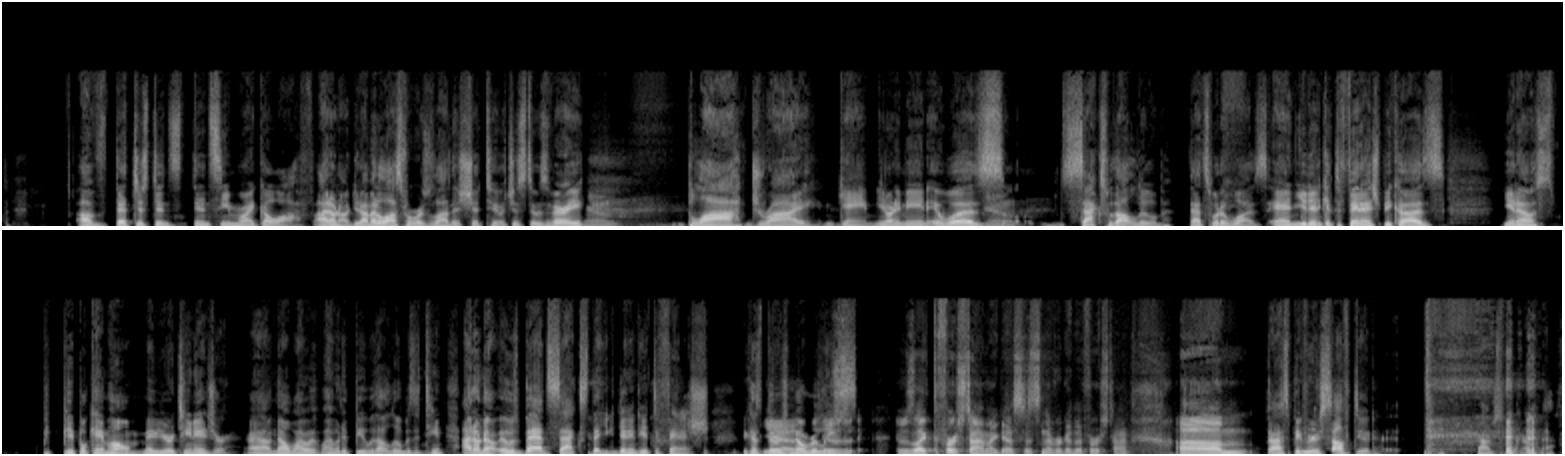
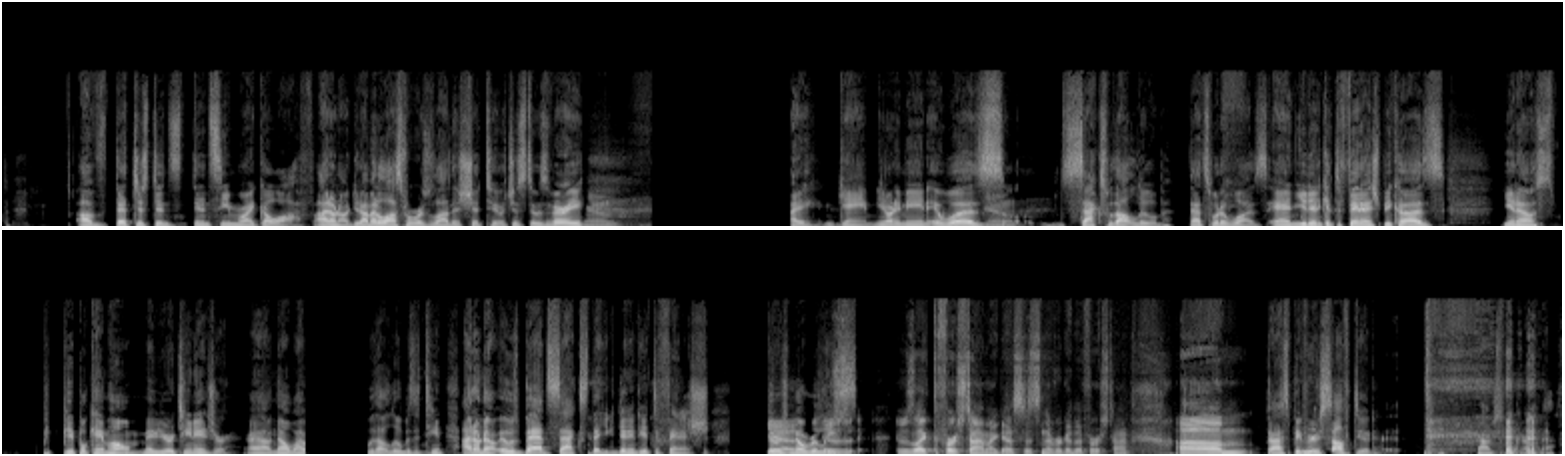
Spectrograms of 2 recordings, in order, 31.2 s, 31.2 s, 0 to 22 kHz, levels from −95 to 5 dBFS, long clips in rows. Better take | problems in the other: first | audio cutting out; at 6.5 s for 1.5 s, at 19 s for 0.5 s and at 23 s

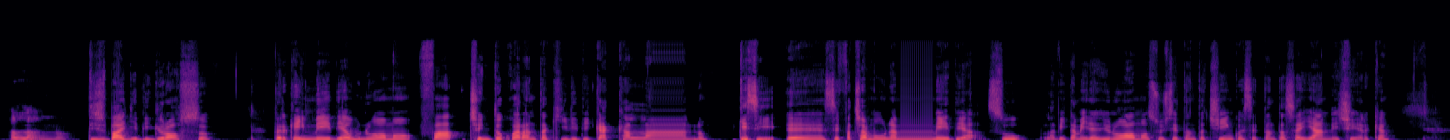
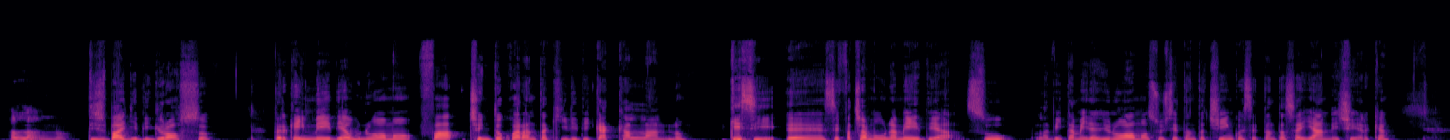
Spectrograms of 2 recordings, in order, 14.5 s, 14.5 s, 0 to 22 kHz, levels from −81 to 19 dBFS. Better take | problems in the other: second | audio freezing; at 6.5 s and at 9 s

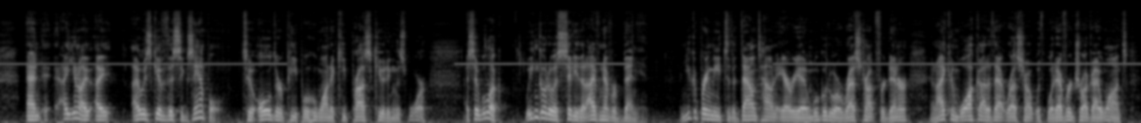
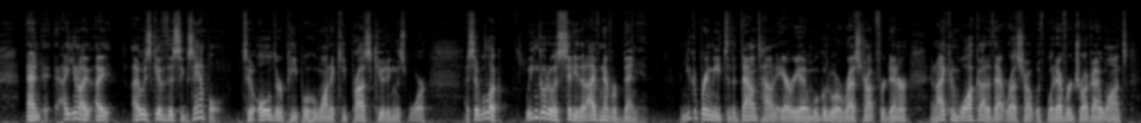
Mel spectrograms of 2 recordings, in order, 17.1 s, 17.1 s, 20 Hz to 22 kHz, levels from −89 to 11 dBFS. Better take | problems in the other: second | high-pitched whine; noticeable; until 4.5 s, from 7 to 9.5 s and from 12 s on; 2.5 kHz, 15 dB below the speech

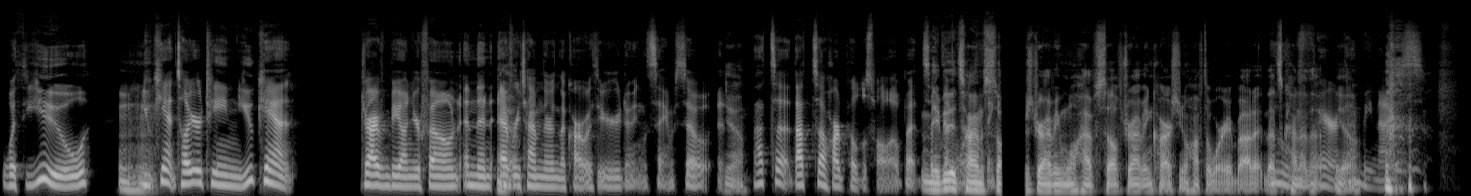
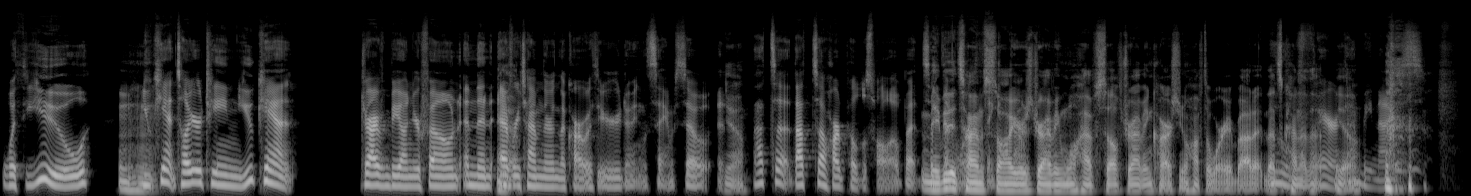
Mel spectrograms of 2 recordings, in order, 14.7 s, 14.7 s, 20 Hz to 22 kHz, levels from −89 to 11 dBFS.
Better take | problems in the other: second | audio cutting out; at 10 s

